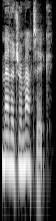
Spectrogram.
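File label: "melodramatic", British English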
